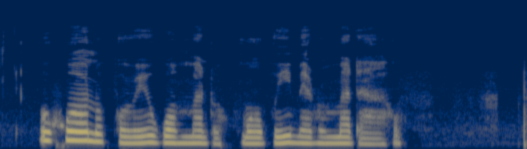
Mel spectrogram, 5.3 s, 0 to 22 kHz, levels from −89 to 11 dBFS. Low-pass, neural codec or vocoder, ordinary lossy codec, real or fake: none; none; none; real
